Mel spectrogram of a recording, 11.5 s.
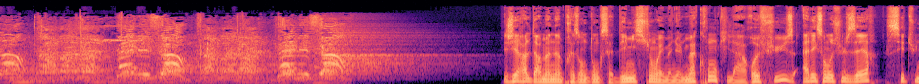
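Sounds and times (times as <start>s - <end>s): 
deputies clamoring and chanting in parliament chamber: 0.0s - 4.8s
speech: 1.9s - 4.5s, 6.3s - 11.4s.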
